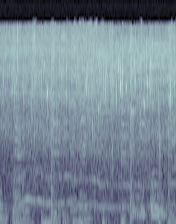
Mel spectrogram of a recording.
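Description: Boiled peas frying in melted butter in a pan: a steady, busy sizzle with crackles and the scrape of stirring, close up and without talk.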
